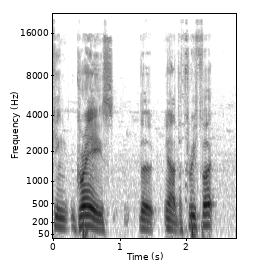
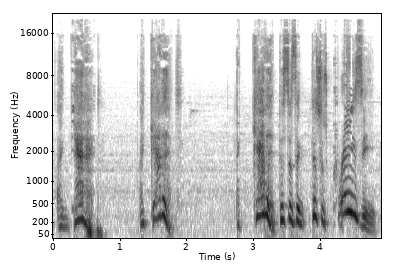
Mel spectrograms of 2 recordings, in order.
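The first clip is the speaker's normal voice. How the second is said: each I get it climbs higher in wonder; dawning realization, building; rising amazement; 5 semitones higher than usual. Retold or imitated. Reliving the moment of realization, building excitement. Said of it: "I was like".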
